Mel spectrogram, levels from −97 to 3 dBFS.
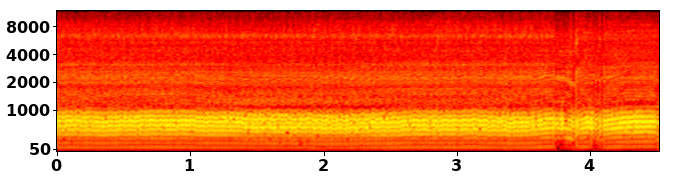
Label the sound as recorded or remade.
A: remade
